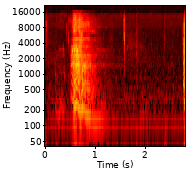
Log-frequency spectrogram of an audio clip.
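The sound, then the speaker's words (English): A single rough, breathy throat clearing by a preacher during a church sermon, a short gravelly burst that trails off, followed by quiet with a faint click and the start of another sound at the end. “That's not COVID. That's just clearing my voice, clearing my throat.”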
